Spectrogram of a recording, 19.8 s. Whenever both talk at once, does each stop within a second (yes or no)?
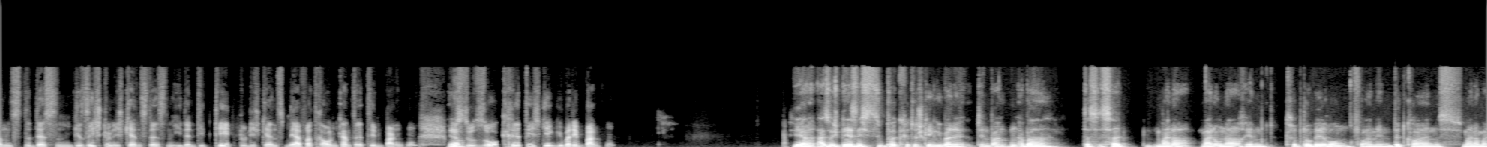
yes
